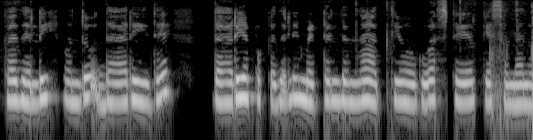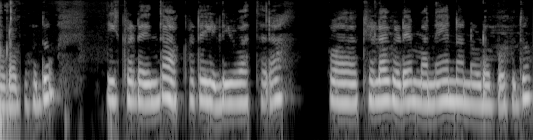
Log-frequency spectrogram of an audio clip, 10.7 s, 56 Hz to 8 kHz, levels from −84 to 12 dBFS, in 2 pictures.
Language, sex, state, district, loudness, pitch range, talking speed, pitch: Kannada, female, Karnataka, Dakshina Kannada, -17 LUFS, 210-230 Hz, 110 wpm, 220 Hz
